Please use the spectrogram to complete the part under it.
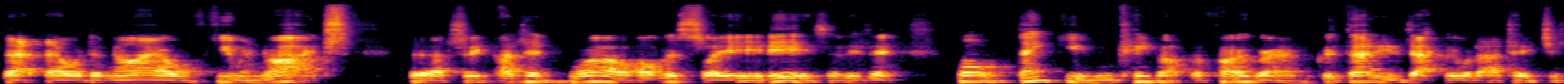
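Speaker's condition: Profound deafness, congenital, severe profound hearing loss; relearned speech sounds after implant with NDIS-funded speech therapist specialised in hearing loss

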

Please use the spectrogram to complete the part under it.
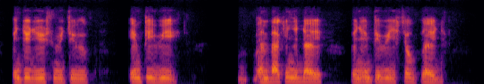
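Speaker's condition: Spinal muscular atrophy type 2; neuromuscular

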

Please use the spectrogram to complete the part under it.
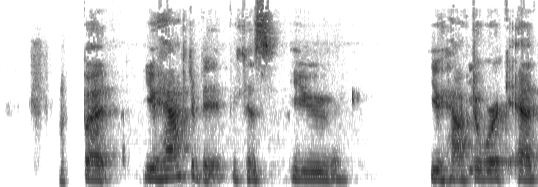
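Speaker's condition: Aphasia after stroke; ischemic stroke from carotid artery dissection, clot to brain, right hand difficulty, rehab, physical therapy; about six years post-stroke, talks again after 16 neurofeedback sessions at 3.5 years, aphasia nearly overcome; aphasia for 3.5 years, trouble understanding, word-finding, spelling, laser therapy at two years gave 40-50% speech

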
